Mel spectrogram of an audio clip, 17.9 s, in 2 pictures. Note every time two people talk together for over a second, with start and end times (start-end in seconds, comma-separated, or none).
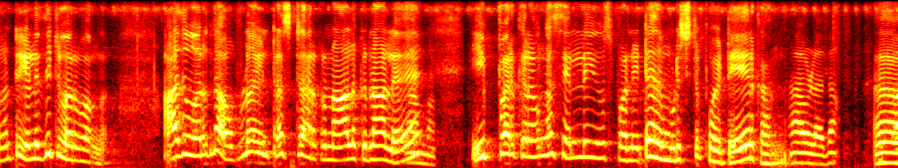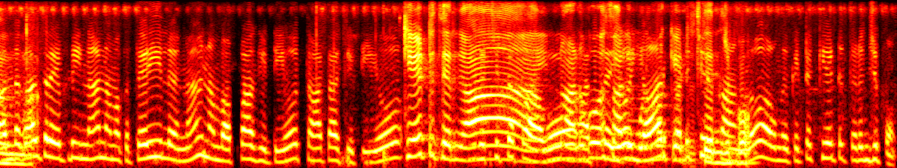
14.4-16.4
